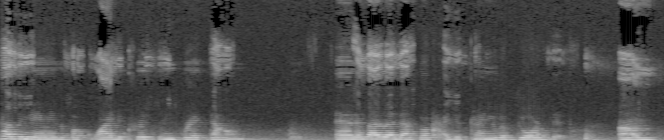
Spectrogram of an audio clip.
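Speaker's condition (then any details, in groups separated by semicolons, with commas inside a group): Cerebral palsy; speaks fluently with few pauses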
